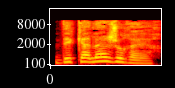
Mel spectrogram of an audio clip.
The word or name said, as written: decalage horaire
